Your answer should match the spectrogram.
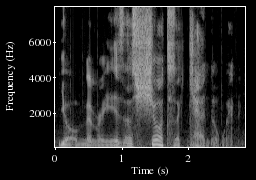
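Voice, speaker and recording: Man putting on a sardonic veteran bank teller, hoarse, gravelly, lowish pitch, swooping theatrical delivery. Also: huge pitch swings, moderate pace, sharp tone, full character voice. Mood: mocking. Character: mocking veteran male bank teller mentor. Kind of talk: video game character voice.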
